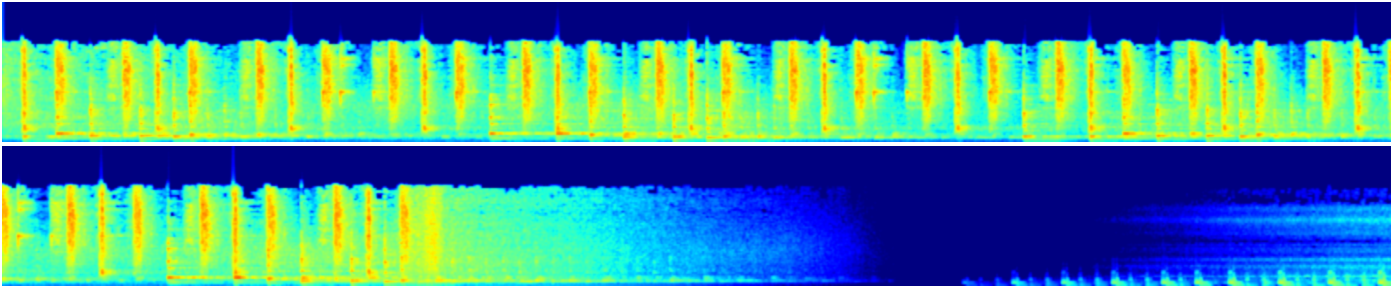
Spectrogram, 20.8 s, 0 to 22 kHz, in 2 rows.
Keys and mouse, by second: 9.9 Tab, 10.2 a, 10.6 a, 11.3 ctrl+t, 12.6 Tab, 14.4-15.8 drag, 18.3 ctrl+s.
